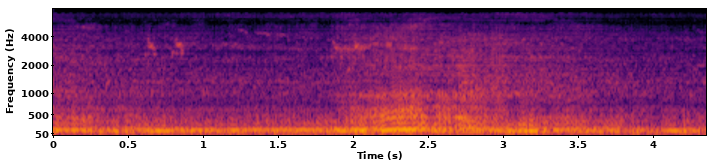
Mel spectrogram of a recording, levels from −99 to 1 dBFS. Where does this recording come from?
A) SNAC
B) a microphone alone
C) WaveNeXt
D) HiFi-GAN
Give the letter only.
D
